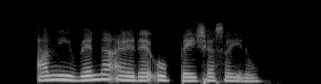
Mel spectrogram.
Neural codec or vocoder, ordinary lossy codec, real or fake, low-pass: codec, 16 kHz, 1.1 kbps, Voila-Tokenizer; Opus, 32 kbps; fake; 7.2 kHz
